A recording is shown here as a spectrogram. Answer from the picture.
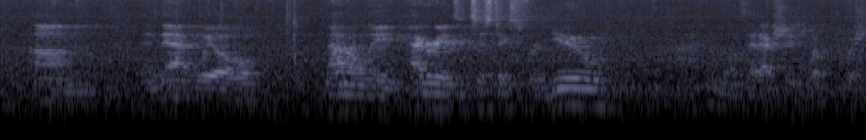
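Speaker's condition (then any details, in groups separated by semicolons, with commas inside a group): No condition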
